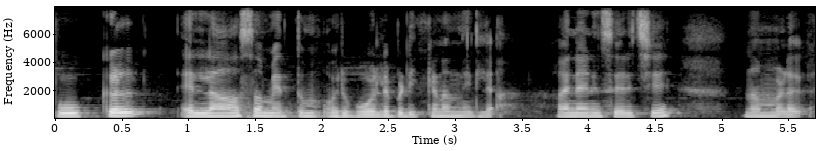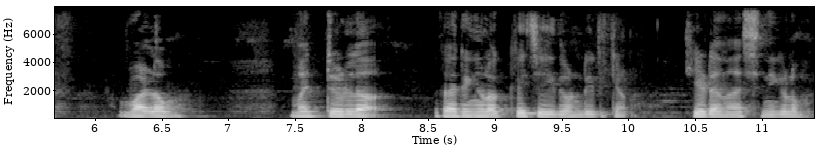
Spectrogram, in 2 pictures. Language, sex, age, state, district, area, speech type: Malayalam, female, 30-45, Kerala, Kasaragod, rural, spontaneous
